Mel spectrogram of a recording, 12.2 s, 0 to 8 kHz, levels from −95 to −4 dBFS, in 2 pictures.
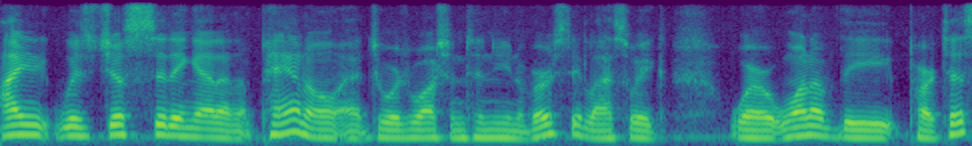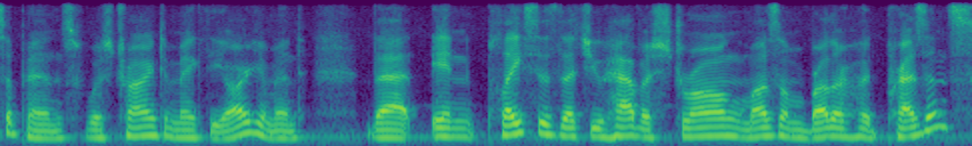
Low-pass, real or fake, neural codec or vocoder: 7.2 kHz; real; none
